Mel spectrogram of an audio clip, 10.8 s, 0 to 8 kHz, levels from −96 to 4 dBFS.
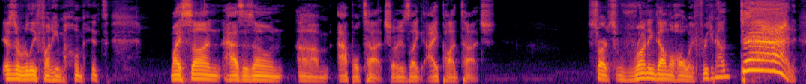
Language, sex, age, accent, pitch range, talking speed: English, male, 30-49, American, 110-170 Hz, 150 wpm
